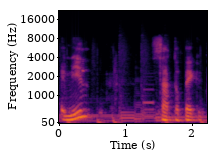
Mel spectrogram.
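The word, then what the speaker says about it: Emil Zátopek: Se llama Emil Satopec, como dices tú.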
